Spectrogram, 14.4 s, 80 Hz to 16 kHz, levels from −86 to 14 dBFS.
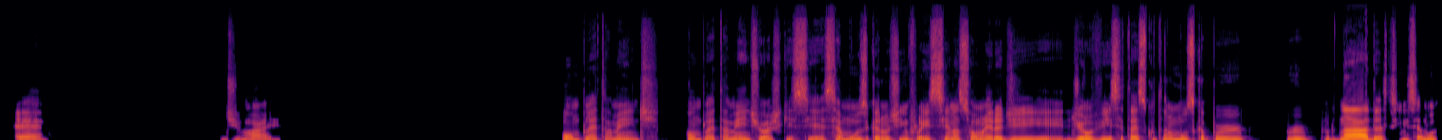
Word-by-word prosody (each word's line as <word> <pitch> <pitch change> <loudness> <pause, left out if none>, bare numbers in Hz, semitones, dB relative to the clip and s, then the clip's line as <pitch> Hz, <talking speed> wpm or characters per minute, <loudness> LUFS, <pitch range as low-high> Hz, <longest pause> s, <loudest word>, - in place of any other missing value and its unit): É. 85 -1 -2 1.7
Demais. 85 -1 -7 2.9
Completamente, 125 -1 -2 0.3
completamente 105 0 -2
eu 95 - +2
acho 90 -3 -5
que - - -7
se 110 0 -3
se 105 - -2
a - - 0
música 115 +7 0
não 140 0 0
te 135 +1 -5
influencia 105 -3 -1
na 100 - +1
sua 100 - -2
maneira 95 0 +2
de 90 -1 -2
de 95 +1 +1
ouvir, 100 +6 +2
você 130 - -4
tá 180 - 0
escutando 175 0 -2
música 150 +1 +1
por 165 +1 -1 0.4
por 175 0 0
por 180 -2 -8
nada 105 - +9
assim, - - -6
você - - -2
não 95 - +2
105 Hz, 130 wpm, -25 LUFS, 95-140 Hz, 2.9 s, nada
